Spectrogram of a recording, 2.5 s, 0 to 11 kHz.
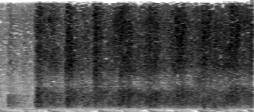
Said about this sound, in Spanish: Bueno, pues 150 días después, quizás sea por las ganas que tenemos todos de ver algo de luz, de encontrar algún resquicio de esperanza, pero esta vez en vez de bombas, escucha estos aplausos.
